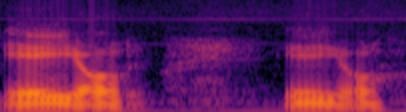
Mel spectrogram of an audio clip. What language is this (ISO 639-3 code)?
fin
